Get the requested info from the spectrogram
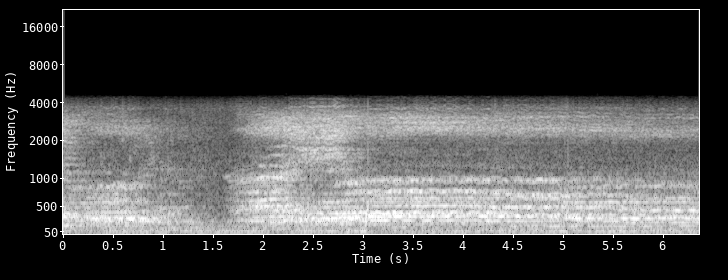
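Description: Male choir singing an unaccompanied Russian Orthodox hymn in sustained chords. The sound softens briefly about a second and a half in, then swells back fuller and louder.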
